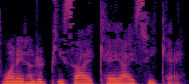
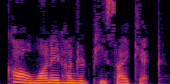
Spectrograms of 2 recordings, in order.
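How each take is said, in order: First: "Psy K I C K" spelled letter by letter. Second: Said in the usual way. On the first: Shown as a demonstration. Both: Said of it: "That's one eight hundred P Psy K I C K".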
